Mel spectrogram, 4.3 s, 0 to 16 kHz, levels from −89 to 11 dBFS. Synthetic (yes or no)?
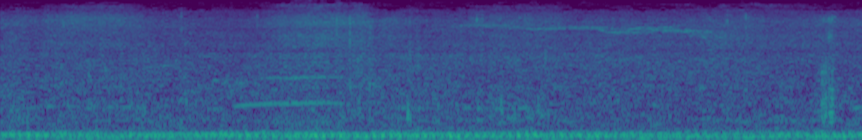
no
